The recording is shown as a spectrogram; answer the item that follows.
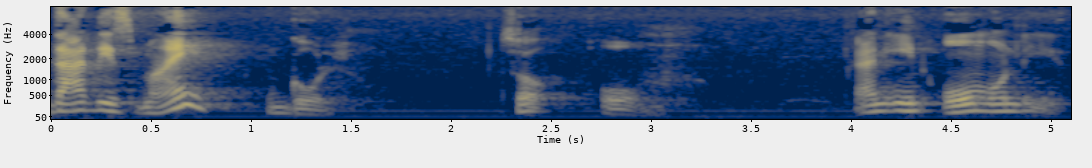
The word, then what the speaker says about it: Om: I told you all om represents three syllables or three letters uh U and M uh at the throat U at the lips M when you close it and all your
